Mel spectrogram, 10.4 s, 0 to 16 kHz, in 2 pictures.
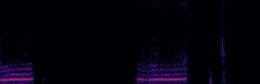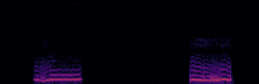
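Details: Cat fast asleep on blankets: four slow, voiced snoring sounds on the in-breath, about 20 a minute. Snoring.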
